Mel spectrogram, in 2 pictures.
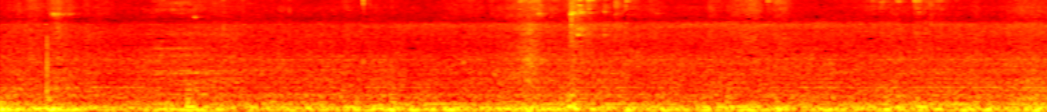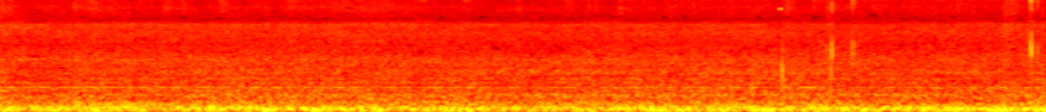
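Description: Steady low rumble of a moving passenger train heard from inside the coach, wheels running on the rails, with a few light clicks and a faint thin whine.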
